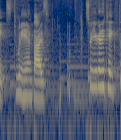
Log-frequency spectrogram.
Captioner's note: laughing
